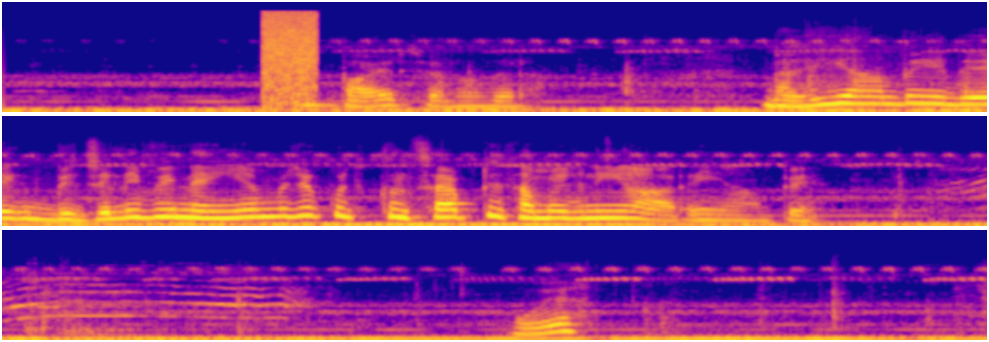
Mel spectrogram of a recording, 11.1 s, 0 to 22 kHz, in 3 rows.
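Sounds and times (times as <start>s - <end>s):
insects chirring: 0.0s - 11.0s
long animal call: 7.2s - 8.7s.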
